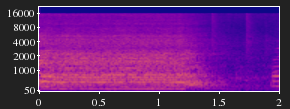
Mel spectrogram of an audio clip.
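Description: Countertop blender running on a tomato, onion and jalapeño salsa, then switched off about a second and a half in and winding down: the salsa is blended.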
